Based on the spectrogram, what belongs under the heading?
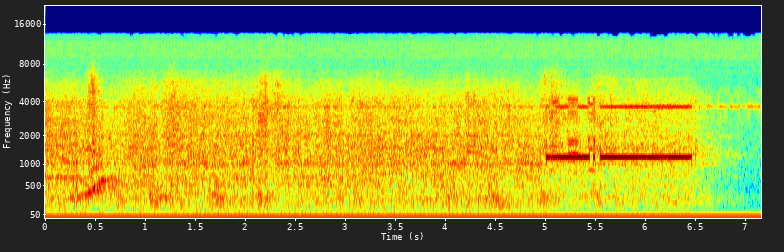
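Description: Train passing, a steady loud running noise with a faint repeating low beat, joined about five seconds in by a steady high tone that lasts about a second and a half; the sound then drops away to plain hiss.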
